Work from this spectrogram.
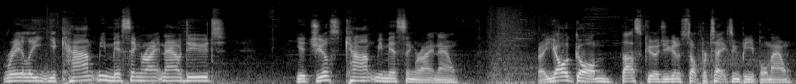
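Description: A man's voice: a little high, moderate pace, slight background noise. A man giving casual let's play commentary, pleading with and exclaiming at the game characters as he talks. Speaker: gaming video host and player.

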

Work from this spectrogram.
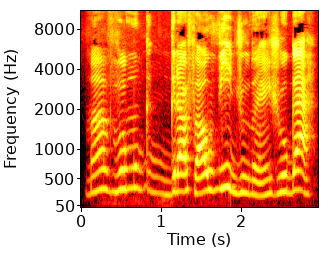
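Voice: sits high, measured pace. A child hosting a casual mobile game commentary, sounding congested with a cold. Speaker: gaming channel host.

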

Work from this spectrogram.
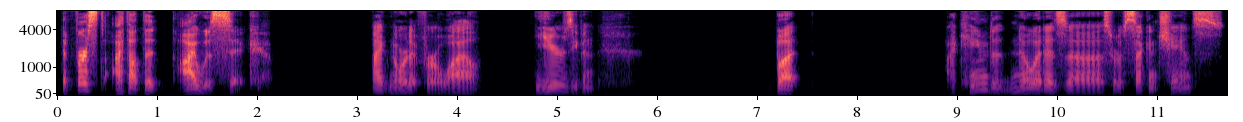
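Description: A despairing zealot, played by an actor in a horror audio drama, speaking slowly and swinging widely from hushed brooding to explosive menace. The voice is bright and tense, recorded close and dry. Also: sits low, sing-song, no echo, exaggerated voice. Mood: brooding, haunted. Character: despairing, unhinged zealot named Riley, menacing and nihilistic.

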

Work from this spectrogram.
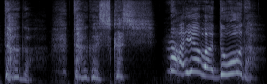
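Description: A woman's voice: very high voice, sing-song, fast, pushed and bright, no room sound, studio quality, exaggerated voice. A woman playing a cocky, eccentric, bossy teenage girl in a radio comedy drama, making blunt, grandiose declarations. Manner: blunt, grandiose declarations, third-person self-reference.

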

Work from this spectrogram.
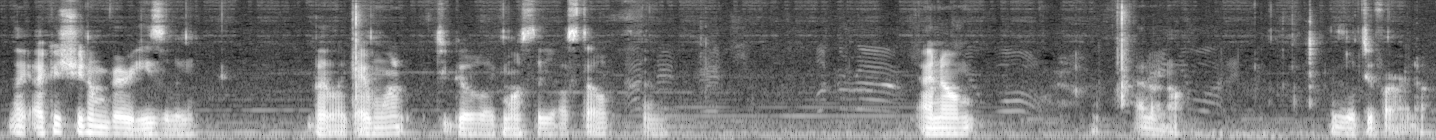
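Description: Low, creaky-voiced man gaming. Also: flat delivery, moderate pace, long pauses, darkish tone, faint music behind. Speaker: let's play host, playing the game. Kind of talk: casual gameplay commentary with a friend.

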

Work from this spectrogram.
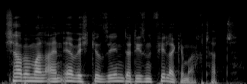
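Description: A man's voice: a little high, animated, racing, a little mellow, pitched above the performer's own voice. A man voicing a cheerful, encouraging wizard teacher in an audiobook, instructing patiently and kindly. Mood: lively, amused. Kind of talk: animated audiobook character voice.

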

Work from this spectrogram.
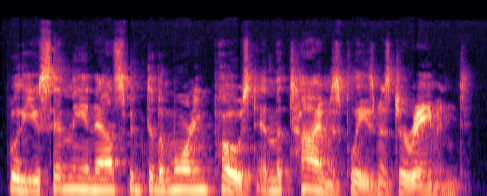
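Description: A man voicing a proud, earnest young upper-class woman in an audiobook, speaking clearly, firmly and solemnly. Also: on the high side, fast, fairly bright tone, pitched above the performer's own voice. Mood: resolute.

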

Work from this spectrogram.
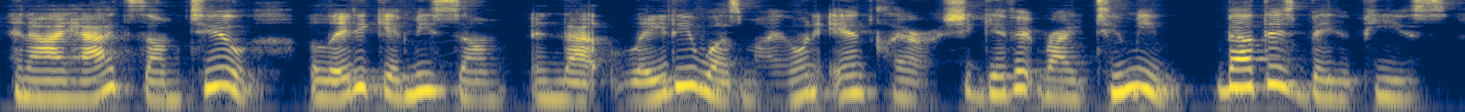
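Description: A woman's voice: fairly low pitch, lively intonation, normal speed, hardly any pauses, close to an everyday voice. A woman voicing a big, simple-minded, childlike man in audiobook dialogue, earnest and pleading, with a rustic ungrammatical drawl. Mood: delighted.

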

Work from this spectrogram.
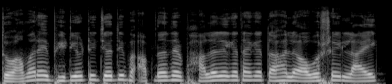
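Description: A man walks through a phone app step by step. His voice is soft-edged and dark, recorded close and dry. He explains in an instructional way and often says a phrase over again. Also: high voice, brisk, clean tone, dry recording. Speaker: tech tutorial host. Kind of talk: spoken step-by-step app tutorial.

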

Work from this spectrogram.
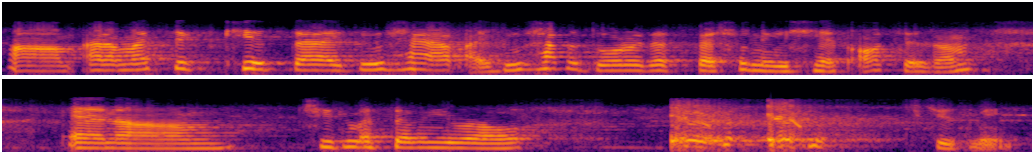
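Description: A woman's voice: medium pitch, steady tone. Tired, nasal woman rambling on webcam. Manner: rambling, many ums and likes, talks fast. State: tired and congested from a cold. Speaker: vlogger. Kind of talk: casual webcam vlog. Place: small indoor room at home. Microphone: built-in webcam mic, close. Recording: dull lo-fi webcam audio with faint hiss.

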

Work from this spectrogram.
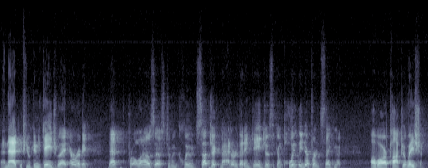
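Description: A man's voice: mid-range voice, lively intonation, a little fast, bright, forceful tone. A middle-aged man answering questions after a conference talk in a hall, speaking in short bursts with many fillers. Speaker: conference presenter. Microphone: podium mic.

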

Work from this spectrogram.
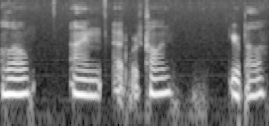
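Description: A woman's voice: low-pitched, little pitch movement, a little slow, mellow, lo-fi sound. A woman voicing a brooding, serious young male vampire in a grave, insistent manner for an audiobook audition.

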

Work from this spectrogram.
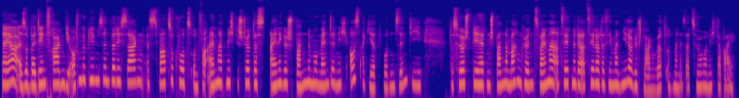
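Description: A woman's voice: fairly high pitch, fairly even intonation, a little fast, a little mellow, dry recording. A woman giving casual, critical opinions as a panelist on a review podcast.

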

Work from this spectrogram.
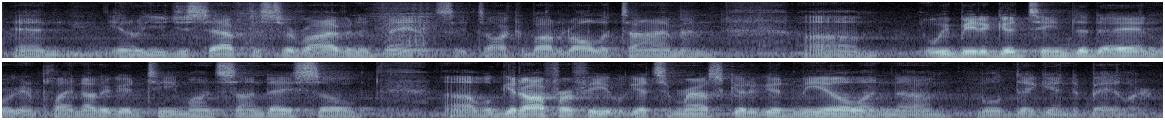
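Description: A man in his fifties, a college basketball head coach, answering press questions in a relaxed, rambling way with many fillers. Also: lowish voice, fast talker. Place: press conference room with backdrop. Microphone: table mic. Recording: noticeable room noise.

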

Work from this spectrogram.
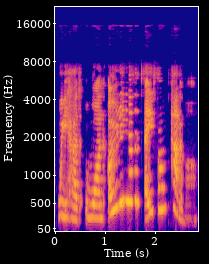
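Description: Woman doing male army commander, storybook, indignant bluster, emphatic, very animated pitch, slightly dull recording. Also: moderate pace. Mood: urgent. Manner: emphatic, exasperated military bluster.

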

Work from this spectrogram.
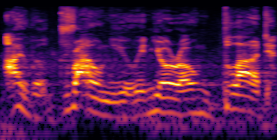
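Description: An actor playing an imperious, disdainful high mage in a video game, pompous and formal. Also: male voice, slow pace, fairly bright tone, a little hiss or hum. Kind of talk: video game fighter dialogue.

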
